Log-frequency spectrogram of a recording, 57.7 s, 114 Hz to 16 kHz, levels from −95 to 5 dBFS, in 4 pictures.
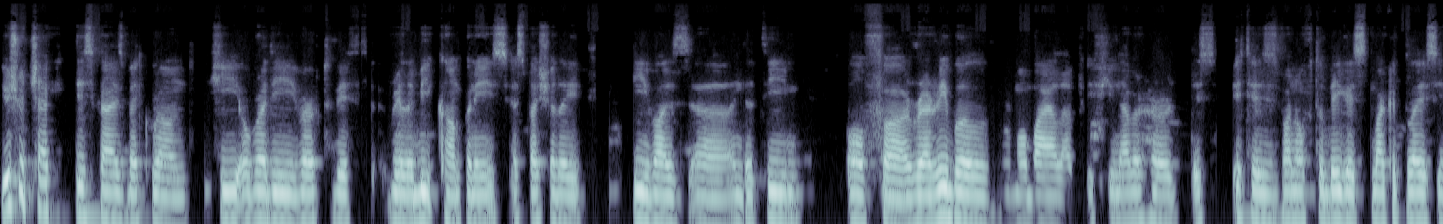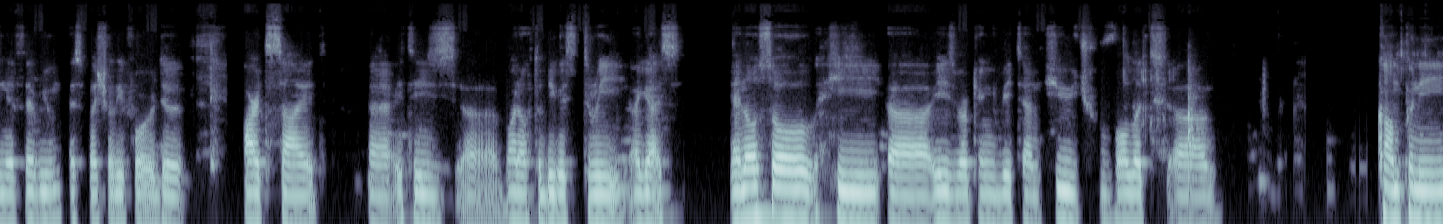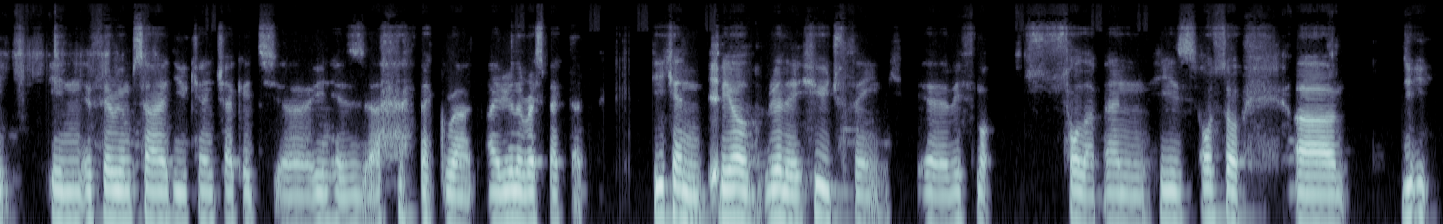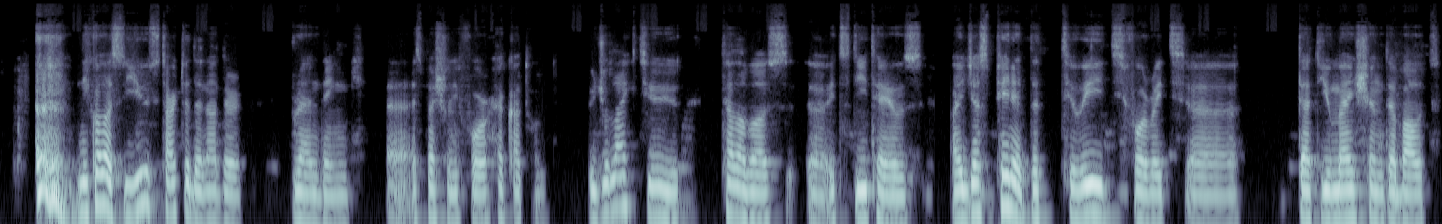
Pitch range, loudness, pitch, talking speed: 110-120 Hz, -19 LUFS, 115 Hz, 135 wpm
